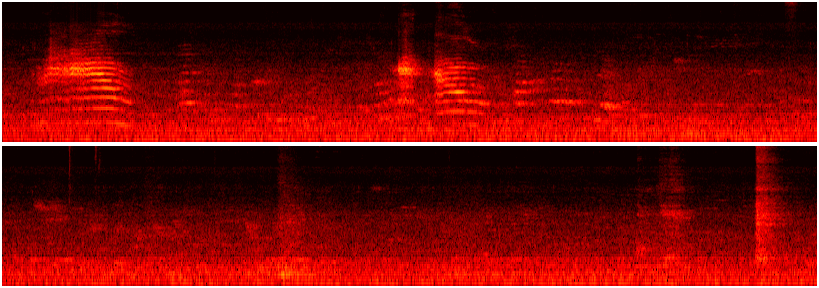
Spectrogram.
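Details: A cat, scared off its food by another cat, calls its owner. A few short meows come early on, then long quiet stretches with faint clicks and a woman speaking softly.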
